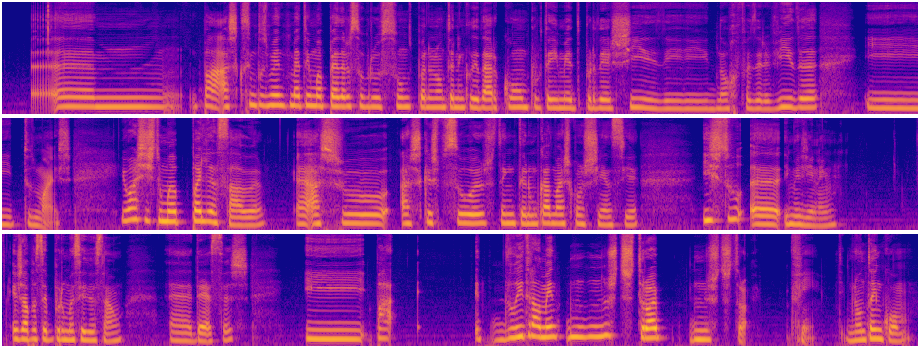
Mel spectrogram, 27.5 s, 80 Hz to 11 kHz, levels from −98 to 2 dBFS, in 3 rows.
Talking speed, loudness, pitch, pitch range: 160 wpm, -23 LUFS, 220 Hz, 200-240 Hz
